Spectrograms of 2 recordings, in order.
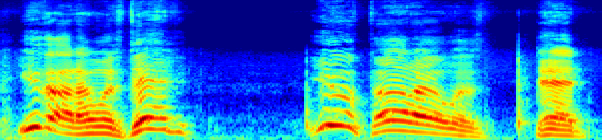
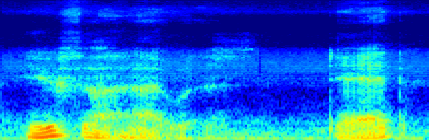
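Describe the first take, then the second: First: Much higher and louder, punching YOU; triumphant shout. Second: Whispered, dropping away on dead; conspiratorial whisper. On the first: Bert gloats to viewers who thought him dead, triumphant shout. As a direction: crow it at the viewers, gleeful. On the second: Bert whispers his secret survival to the audience. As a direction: let them in on the secret, hushed. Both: Retold or imitated. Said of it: "like, Southern for Bert".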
